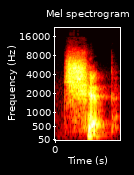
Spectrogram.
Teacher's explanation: Notem como o CH de chip é como se tivesse um T em frente. Em português não é ship, para CH é chip.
